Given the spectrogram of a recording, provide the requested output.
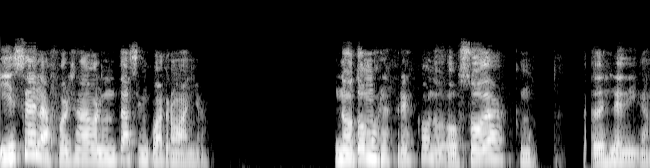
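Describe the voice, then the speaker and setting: A woman's medium-pitched voice at a moderate pace, with ordinary pitch variation and long, frequent pauses, over a quiet background. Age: 60s. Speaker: class participant. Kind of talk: testimony.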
